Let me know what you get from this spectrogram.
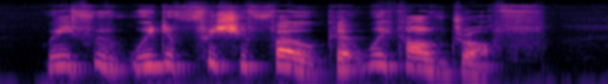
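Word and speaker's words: Wickaeldroth: "We the fisher folk at Wickovdroff." She gave the name the old Saxon pronunciation.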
